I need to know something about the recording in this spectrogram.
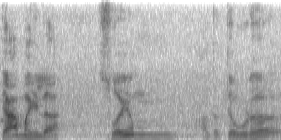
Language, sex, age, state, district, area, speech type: Marathi, male, 45-60, Maharashtra, Nanded, rural, spontaneous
